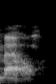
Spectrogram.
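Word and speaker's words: Mow: It's pronounced mau.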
